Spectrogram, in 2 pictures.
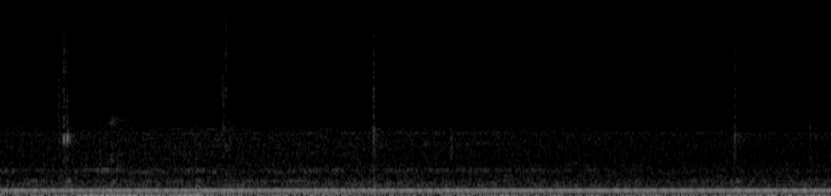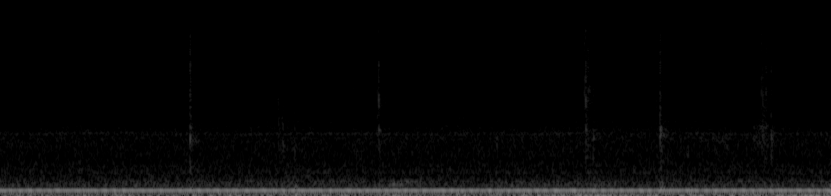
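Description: Scattered single clicks at a computer, about one every second, over a steady low hum.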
